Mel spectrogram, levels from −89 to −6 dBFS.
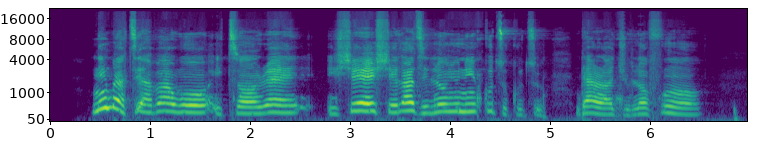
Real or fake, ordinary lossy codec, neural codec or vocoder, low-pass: fake; none; vocoder, 48 kHz, 128 mel bands, Vocos; none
